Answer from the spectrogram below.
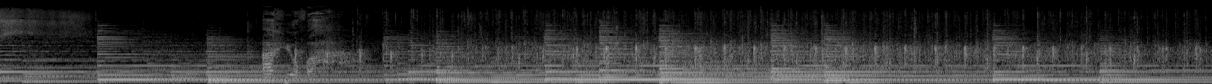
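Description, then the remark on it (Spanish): An audience applauds loudly and steadily for about twelve seconds while sustained keyboard or organ chords play underneath, the clapping forming a dense, even wash over the music. “Y con ese aplauso el versículo 16 se cumple porque dice, el pueblo respondió y dijo, nunca tal acontezca que dejemos a Jehová para servir a otros dioses.”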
